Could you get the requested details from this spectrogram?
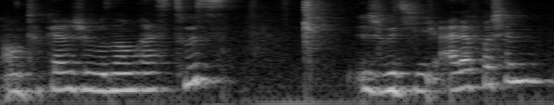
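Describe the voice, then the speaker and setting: A woman's voice: mid-range voice, normal speed. A woman vlogging about wellness in a casual chat to the camera, chatty and full of hesitations. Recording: roomy sound with faint noise.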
